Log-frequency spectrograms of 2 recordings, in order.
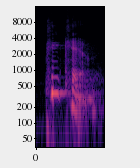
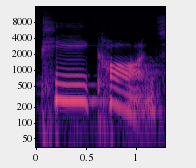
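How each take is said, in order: First: It is said the northern New England way. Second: It is said the Upper Peninsula way. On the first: "if you're from Vermont or uh, these northern New England states" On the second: "up in the Upper Peninsula, they have a few people that say pecan"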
